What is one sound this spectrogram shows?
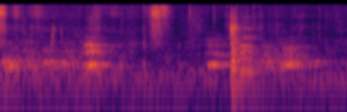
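Water sloshes and splashes in a tub.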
